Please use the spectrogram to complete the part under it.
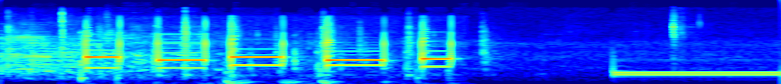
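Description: A telephone keypad is dialed on a comedy sketch show: a quick series of about six touch-tone beeps in an uneven rhythm, followed by a steady tone on the line, with faint room sound between.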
